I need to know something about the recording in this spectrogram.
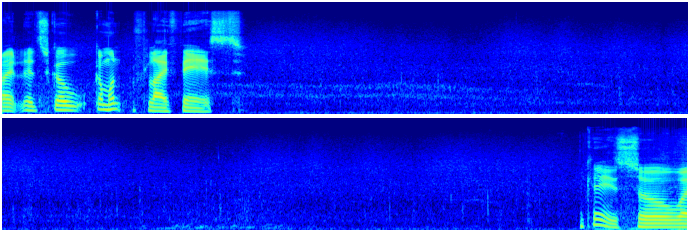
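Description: Wind rushes steadily past during a fast flight over water.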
